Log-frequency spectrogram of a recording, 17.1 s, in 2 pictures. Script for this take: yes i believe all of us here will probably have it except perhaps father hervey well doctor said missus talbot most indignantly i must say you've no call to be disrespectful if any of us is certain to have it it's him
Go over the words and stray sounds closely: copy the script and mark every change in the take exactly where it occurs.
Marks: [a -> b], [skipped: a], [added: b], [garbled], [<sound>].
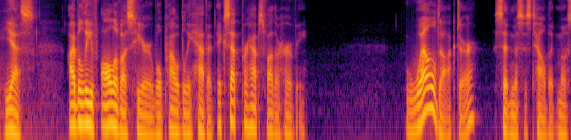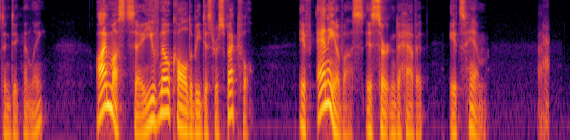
yes i believe all of us here will probably have it except perhaps father hervey well doctor said missus talbot most indignantly i must say you've no call to be disrespectful if any of us is certain to have it it's him [laugh]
